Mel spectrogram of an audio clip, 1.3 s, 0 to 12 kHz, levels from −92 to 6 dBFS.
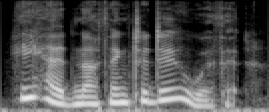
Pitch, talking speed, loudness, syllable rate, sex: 220 Hz, 310 wpm, -14 LUFS, 7.0 syllables/s, female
